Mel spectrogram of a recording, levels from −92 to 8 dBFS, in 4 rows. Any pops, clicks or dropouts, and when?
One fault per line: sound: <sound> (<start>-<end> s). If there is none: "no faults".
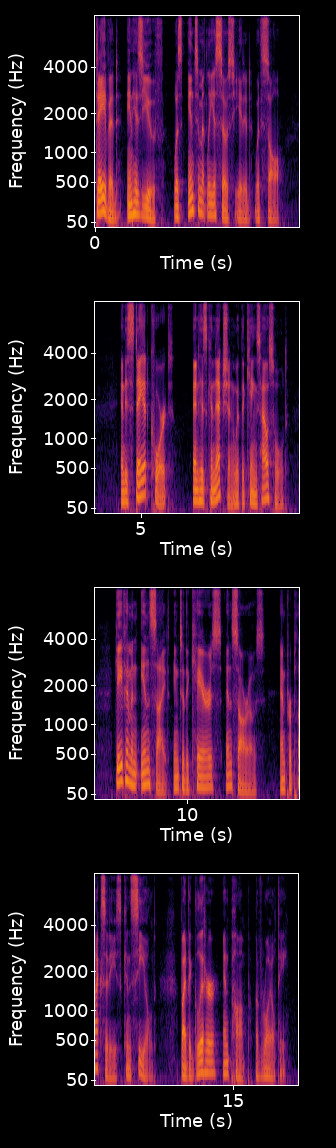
no faults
